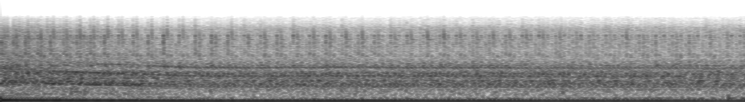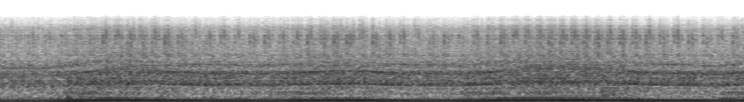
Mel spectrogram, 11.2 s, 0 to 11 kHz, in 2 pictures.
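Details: Opel Astra G X16XEL at cold start idle and low-rpm revving: light uneven tick three to four per second on right side of engine, following revs; mechanics suspect valve lifter wear, cause unconfirmed.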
